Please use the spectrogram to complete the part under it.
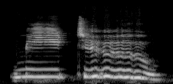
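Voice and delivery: high, bleating little goat voice. A narrator's reading. Goat agreeing with the cow, high bleat. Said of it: "bleated the goat".

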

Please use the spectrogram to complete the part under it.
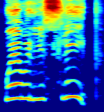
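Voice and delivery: very high, loud cry; high-pitched, anxious shout. A narrator's reading. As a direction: cry out the question in worry. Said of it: "cried Wembley".

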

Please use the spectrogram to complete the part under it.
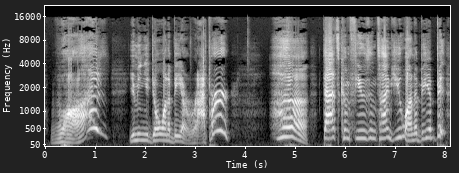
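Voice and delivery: high, loud put-on voice, slow on "confusing times"; a bewildered old man, hammed up; mock Biden baffled. Comic continuing the Biden impression, high baffled put-on voice.

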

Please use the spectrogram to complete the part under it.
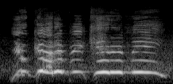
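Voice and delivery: very high squealing shout; disbelieving yell. Real, not acted. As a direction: scream it in disbelief. Reacting to Draxler miss.

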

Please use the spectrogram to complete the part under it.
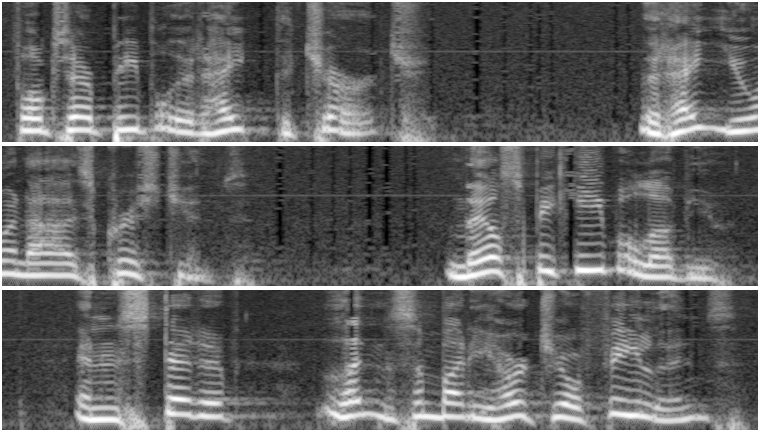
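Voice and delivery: normal talking voice

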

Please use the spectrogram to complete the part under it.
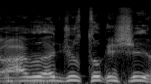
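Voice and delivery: hammed-up toilet strain; mock straining man. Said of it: "He's like".

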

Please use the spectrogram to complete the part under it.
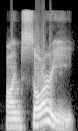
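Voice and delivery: drawn-out slow model line; repeat-after-me line. Shown as a demonstration. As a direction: stretch it so they can copy. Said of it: "Repeat after me".

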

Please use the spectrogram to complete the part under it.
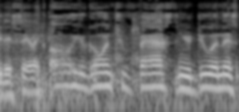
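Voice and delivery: usual speaking voice

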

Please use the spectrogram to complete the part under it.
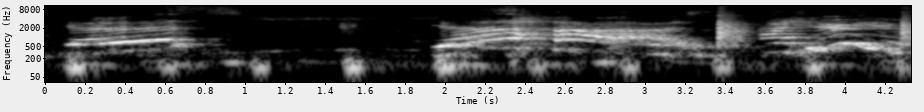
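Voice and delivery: loud encouraging yes; cheering shout. Real, not acted. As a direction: shout it to the class. Instructor cheering class on.

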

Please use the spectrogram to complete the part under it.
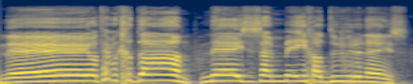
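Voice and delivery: real shocked yell, high and loud; shocked cry. Real, not acted. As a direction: cry out in dismay at the mistake. Villagers suddenly expensive, panics.

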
